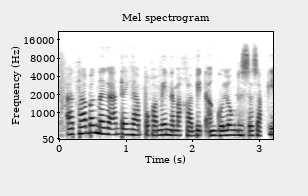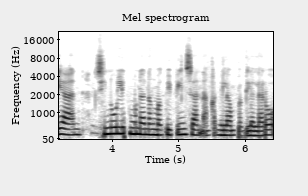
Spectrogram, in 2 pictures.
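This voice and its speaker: A woman in a Visayan accent, medium pitch with ordinary pitch variation, fairly quick pace, amid noticeable background noise. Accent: Visayan accent in Tagalog. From Visayas or Mindanao, Philippines. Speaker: vlogger. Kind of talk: casual chat; vlog narration.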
